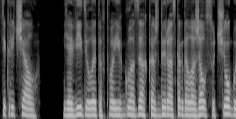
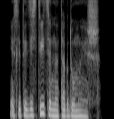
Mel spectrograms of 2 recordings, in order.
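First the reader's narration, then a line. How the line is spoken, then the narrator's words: Quiet. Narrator (Russian): сказал он тихо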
